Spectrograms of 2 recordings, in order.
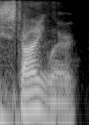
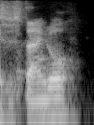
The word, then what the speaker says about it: Stengel: I feel like if you had, I was looking back at it because Casey Stengler, who was the first, right? I said it right. First manager, Casey Stengel.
